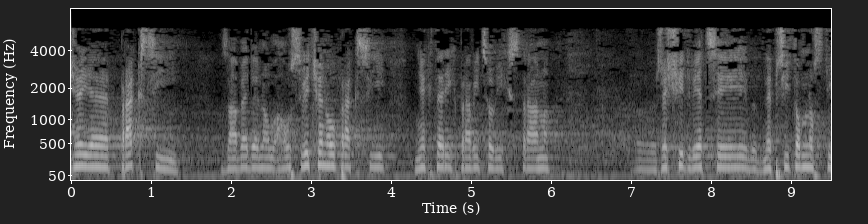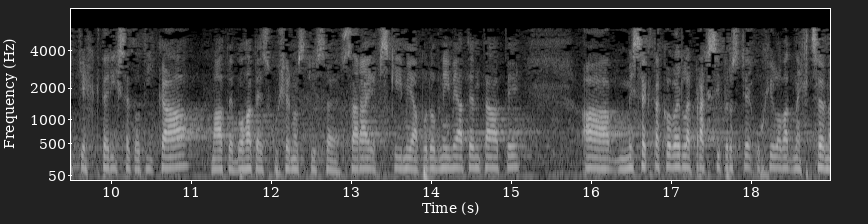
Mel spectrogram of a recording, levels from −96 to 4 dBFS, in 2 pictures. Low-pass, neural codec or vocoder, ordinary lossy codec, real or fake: 7.2 kHz; none; MP3, 24 kbps; real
